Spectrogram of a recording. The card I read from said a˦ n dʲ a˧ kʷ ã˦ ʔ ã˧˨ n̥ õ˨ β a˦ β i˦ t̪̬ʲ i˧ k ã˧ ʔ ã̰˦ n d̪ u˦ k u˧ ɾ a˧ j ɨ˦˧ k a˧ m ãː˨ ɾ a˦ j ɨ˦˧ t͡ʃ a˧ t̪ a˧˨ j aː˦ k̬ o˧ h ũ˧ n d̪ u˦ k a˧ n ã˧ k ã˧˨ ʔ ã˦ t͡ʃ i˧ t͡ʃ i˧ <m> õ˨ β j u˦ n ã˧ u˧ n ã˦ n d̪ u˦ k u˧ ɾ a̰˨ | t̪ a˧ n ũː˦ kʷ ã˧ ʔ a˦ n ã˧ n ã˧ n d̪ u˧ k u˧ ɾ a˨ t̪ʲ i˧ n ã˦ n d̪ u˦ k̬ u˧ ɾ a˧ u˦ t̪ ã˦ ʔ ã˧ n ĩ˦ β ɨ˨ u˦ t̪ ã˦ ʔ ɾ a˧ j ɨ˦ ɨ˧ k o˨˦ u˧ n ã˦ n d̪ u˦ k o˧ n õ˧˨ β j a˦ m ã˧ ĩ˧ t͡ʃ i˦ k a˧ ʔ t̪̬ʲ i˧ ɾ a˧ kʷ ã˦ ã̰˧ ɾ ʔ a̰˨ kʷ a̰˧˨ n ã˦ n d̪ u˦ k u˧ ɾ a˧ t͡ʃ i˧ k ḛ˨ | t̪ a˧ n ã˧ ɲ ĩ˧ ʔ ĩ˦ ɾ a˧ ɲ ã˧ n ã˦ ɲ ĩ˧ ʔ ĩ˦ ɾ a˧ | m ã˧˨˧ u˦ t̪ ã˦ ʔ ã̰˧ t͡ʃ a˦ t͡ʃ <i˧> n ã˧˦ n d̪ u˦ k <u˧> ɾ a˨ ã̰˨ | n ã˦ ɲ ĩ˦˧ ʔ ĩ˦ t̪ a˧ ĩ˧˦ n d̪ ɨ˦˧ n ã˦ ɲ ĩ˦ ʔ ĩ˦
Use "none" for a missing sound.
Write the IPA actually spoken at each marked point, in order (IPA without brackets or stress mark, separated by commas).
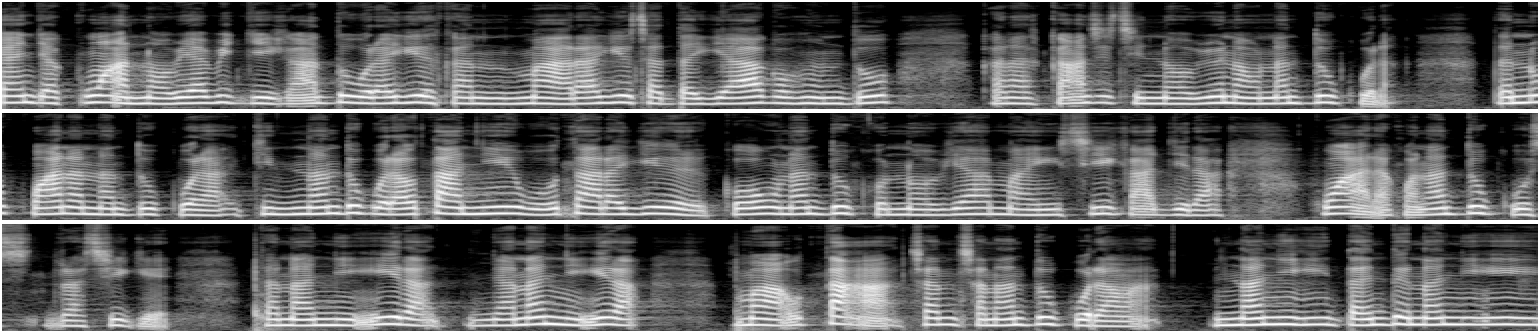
n, a˧, u˧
